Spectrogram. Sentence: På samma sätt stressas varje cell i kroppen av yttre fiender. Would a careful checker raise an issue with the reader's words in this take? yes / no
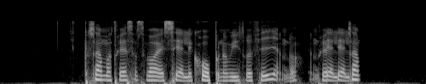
yes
